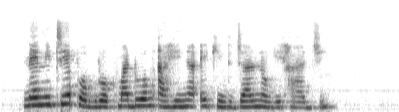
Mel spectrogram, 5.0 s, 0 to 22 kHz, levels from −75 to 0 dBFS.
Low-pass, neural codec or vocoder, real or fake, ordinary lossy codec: 9.9 kHz; none; real; Opus, 16 kbps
